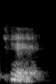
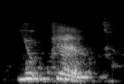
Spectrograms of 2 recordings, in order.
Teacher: esa última consonante es la T, entonces tiene que haber un sonido un poco más fuerte para saber que nos estamos refiriendo a una oración en negativo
